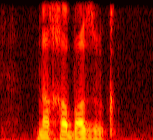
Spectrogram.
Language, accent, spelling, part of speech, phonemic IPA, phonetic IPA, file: Armenian, Eastern Armenian, նախաբազուկ, noun, /nɑχɑbɑˈzuk/, [nɑχɑbɑzúk], Hy-նախաբազուկ.ogg
- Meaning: forearm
